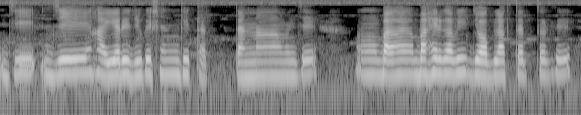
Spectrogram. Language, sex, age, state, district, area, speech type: Marathi, female, 18-30, Maharashtra, Wardha, rural, spontaneous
